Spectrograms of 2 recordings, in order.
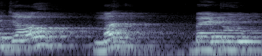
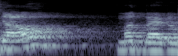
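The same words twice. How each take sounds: First: There is a pause after the second word. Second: There is a pause after the first word.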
